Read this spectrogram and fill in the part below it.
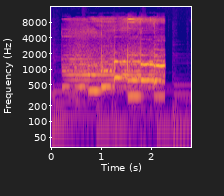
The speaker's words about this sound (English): excuse that phone call came through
